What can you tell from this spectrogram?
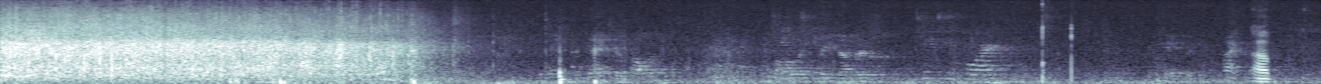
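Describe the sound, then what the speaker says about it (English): At a senator's town hall meeting in Newport, Oregon, the crowd gives a round of applause that rings loud for about four seconds, then fades out and gives way to quieter talk in the room. "Let's give them a round of applause"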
